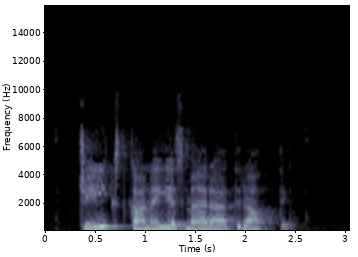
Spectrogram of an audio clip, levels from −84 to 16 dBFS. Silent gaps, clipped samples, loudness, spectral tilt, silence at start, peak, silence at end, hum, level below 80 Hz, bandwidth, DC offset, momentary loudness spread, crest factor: none; under 0.1%; -23 LUFS; -5.5 dB/octave; 0.35 s; -6 dBFS; 0.6 s; none; -70 dBFS; 7.6 kHz; under 0.1%; 17 LU; 18 dB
